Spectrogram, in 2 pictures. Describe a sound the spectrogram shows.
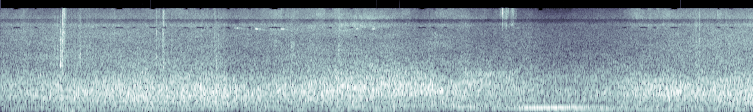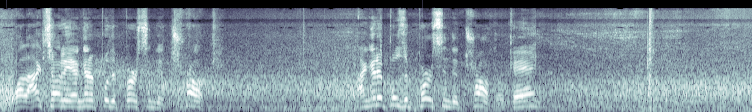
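Highway traffic roars past steadily outdoors.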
